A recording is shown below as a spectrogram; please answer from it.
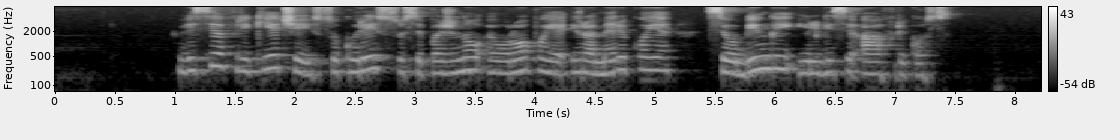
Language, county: Lithuanian, Telšiai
